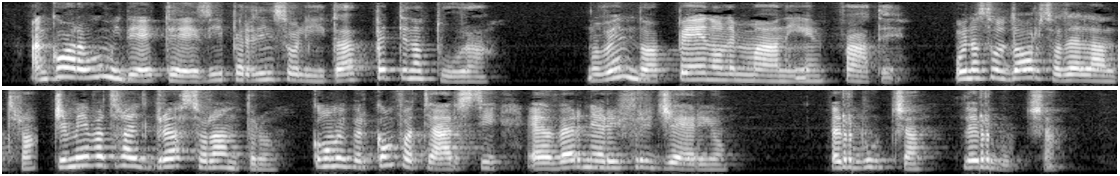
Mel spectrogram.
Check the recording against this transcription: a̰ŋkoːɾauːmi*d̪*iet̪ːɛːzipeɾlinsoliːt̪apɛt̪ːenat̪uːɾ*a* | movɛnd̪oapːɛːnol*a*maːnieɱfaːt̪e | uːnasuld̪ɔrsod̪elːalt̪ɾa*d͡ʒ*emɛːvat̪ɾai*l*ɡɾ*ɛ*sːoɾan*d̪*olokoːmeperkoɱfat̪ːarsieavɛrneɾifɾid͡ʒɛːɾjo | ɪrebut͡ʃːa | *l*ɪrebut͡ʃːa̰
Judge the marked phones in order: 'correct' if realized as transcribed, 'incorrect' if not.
correct, correct, incorrect, correct, correct, incorrect, incorrect, correct

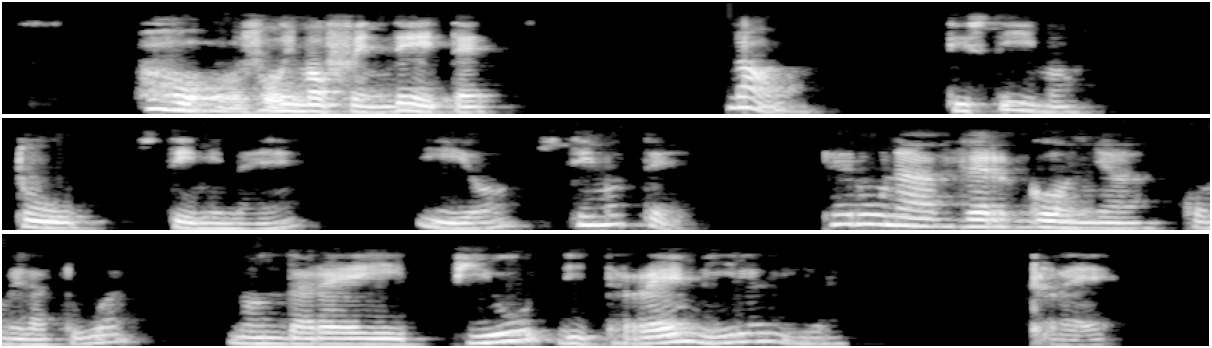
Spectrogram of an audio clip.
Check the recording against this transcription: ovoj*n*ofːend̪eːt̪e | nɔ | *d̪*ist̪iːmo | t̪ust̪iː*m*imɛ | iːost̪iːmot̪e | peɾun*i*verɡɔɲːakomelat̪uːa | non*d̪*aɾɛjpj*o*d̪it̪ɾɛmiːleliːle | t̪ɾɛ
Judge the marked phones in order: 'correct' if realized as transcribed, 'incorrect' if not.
incorrect, incorrect, correct, incorrect, correct, incorrect

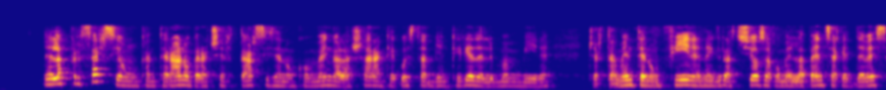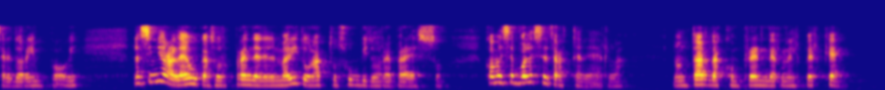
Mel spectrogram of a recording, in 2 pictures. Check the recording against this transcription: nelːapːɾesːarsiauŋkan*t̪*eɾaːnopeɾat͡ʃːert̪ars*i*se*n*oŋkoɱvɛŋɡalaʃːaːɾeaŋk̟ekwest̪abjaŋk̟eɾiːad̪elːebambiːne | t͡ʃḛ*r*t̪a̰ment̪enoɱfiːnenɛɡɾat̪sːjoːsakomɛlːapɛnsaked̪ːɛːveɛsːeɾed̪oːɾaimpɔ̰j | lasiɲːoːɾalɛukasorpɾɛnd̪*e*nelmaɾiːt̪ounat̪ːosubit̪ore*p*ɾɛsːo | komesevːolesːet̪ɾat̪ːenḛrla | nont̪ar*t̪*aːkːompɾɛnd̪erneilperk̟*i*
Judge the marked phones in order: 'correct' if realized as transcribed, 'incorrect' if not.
correct, correct, incorrect, correct, correct, correct, incorrect, incorrect

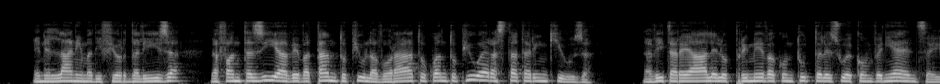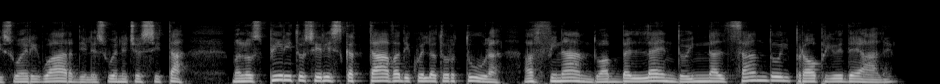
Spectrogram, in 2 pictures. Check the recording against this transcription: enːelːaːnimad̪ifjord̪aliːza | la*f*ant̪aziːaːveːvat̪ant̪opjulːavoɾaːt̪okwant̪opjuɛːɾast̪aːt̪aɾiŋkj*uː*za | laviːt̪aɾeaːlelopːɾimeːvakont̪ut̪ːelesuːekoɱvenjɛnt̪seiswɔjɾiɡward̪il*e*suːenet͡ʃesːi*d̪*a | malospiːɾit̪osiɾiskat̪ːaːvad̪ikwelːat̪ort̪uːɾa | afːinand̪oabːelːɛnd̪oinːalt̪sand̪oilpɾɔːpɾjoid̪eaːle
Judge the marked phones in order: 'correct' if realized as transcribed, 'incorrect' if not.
correct, correct, correct, incorrect

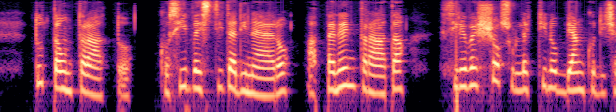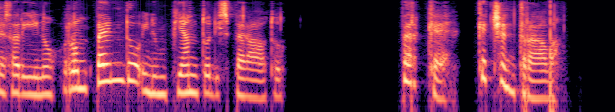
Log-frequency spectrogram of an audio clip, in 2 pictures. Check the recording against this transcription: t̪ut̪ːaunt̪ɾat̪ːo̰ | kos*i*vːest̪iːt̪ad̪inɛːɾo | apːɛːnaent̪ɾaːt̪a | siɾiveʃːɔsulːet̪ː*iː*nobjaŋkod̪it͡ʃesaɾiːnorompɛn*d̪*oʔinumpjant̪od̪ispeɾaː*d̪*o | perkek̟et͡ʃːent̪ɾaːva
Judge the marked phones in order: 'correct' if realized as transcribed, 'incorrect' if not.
correct, correct, correct, incorrect

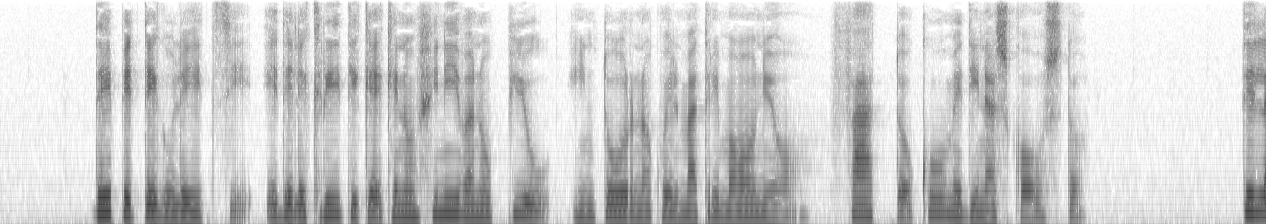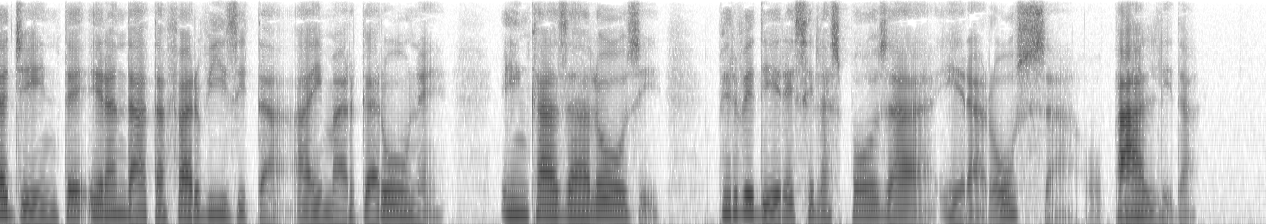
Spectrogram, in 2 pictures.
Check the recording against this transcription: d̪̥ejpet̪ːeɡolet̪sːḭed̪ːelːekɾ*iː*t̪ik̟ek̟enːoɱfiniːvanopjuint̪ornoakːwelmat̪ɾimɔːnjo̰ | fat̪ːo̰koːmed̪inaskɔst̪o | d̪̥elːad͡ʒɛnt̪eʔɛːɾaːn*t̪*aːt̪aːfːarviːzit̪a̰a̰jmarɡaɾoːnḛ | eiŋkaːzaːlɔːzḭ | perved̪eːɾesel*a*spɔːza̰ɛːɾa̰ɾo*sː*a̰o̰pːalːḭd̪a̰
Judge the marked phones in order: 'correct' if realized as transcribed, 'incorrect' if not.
correct, incorrect, correct, correct

